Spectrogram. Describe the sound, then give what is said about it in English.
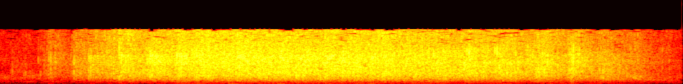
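A crowd breaks into applause, building quickly to a dense, steady wash of many hands clapping at once, holding loud for several seconds before tapering off slightly at the end. “Do you know at least clapping?”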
